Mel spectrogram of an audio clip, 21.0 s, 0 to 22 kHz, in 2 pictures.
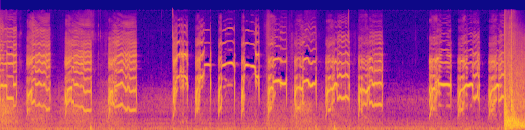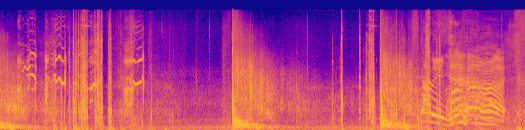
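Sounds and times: coyote yelping and whining: 0.0 - 2.8, 3.4 - 7.8, 8.6 - 10.2, 10.8 - 13.4.

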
